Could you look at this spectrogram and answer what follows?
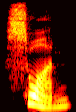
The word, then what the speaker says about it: Xuân: And then I think when we talked about our names, I like my Vietnamese name, which is Xuân. – Yes. – And it's basically pronounced... the number one with an S sound in front of it.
